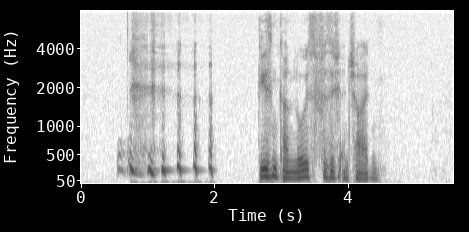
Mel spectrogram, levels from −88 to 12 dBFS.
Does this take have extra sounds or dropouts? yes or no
yes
